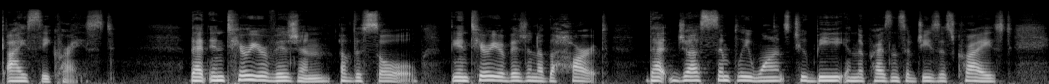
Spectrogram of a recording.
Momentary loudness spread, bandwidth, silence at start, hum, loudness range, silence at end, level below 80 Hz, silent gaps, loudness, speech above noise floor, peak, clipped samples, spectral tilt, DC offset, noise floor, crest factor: 12 LU; 13.5 kHz; 0 s; none; 2 LU; 0.15 s; -48 dBFS; none; -17 LUFS; 33 dB; -2 dBFS; under 0.1%; -6 dB/octave; under 0.1%; -50 dBFS; 16 dB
